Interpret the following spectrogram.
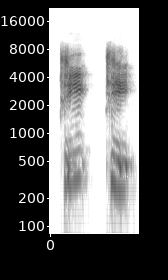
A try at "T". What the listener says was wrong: এটা টি না তো, এটা ঠ ঠ ঠ ঠ ঠ ঠ time.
